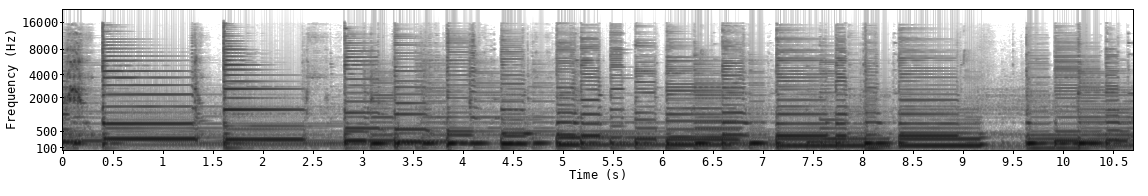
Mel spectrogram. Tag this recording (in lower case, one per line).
guitar
strum
musical instrument
music
plucked string instrument
acoustic guitar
